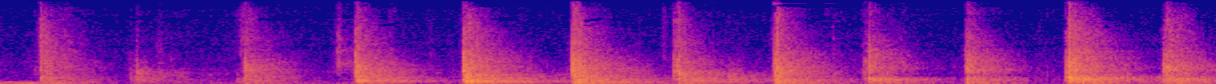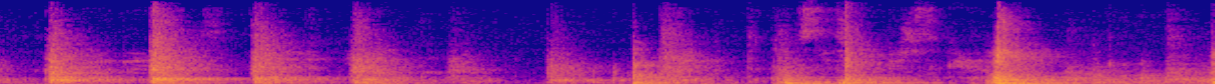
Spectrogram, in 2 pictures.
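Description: A door being repeatedly banged and forced, roughly twenty heavy thuds and slams in a steady, pounding rhythm, loud and close, with short gaps between blows.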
